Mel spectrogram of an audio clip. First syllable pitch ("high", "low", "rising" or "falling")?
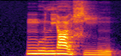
high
